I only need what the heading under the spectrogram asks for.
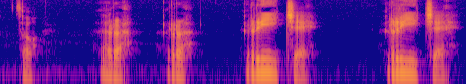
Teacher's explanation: the letter R, spelled R, is probably a tap or a trill, like R or R.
